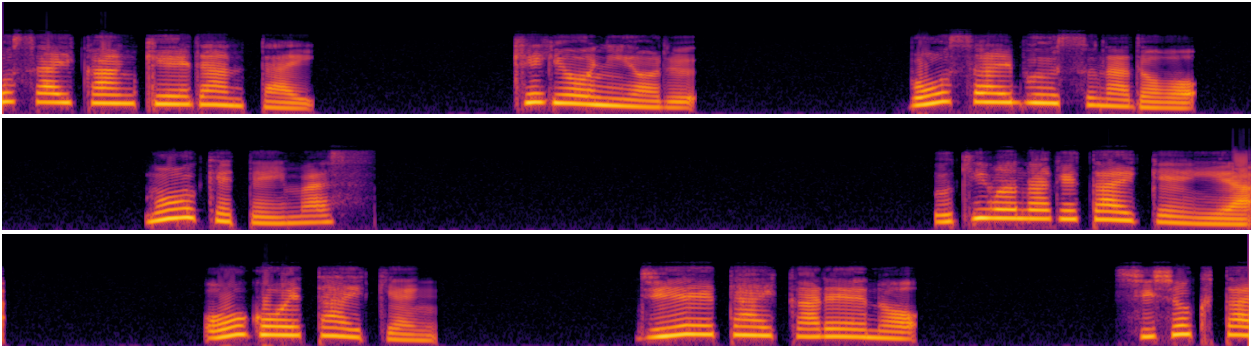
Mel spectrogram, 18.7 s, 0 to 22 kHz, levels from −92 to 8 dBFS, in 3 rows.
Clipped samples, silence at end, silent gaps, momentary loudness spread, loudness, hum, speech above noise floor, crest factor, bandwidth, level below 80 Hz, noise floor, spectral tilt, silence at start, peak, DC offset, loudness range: under 0.1%; 0 s; none; 11 LU; -12 LUFS; none; 62 dB; 14 dB; 7.6 kHz; -58 dBFS; -74 dBFS; -6 dB/octave; 0 s; 0 dBFS; under 0.1%; 5 LU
